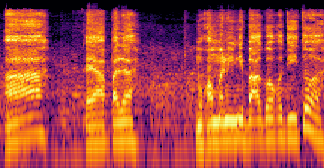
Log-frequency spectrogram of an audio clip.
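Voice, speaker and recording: A man's voice: mid-range voice, measured pace, a faint crowd, lightly acted. A man acting an affectionate, pleading son who speaks respectfully to his mother in a radio drama. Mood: curious, uneasy.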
